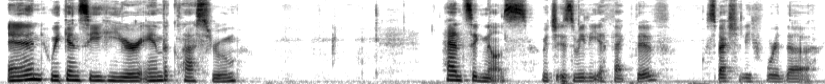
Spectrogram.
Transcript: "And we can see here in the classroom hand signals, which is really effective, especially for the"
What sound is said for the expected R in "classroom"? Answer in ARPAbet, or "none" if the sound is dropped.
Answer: R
